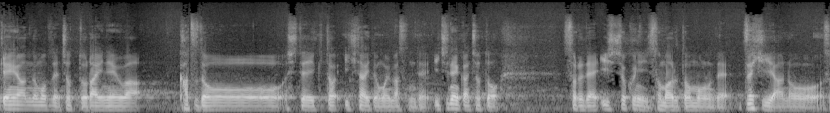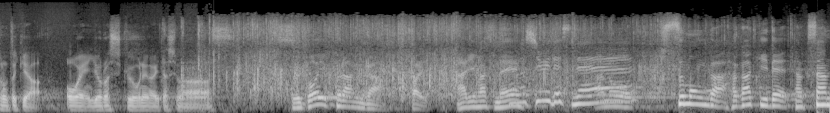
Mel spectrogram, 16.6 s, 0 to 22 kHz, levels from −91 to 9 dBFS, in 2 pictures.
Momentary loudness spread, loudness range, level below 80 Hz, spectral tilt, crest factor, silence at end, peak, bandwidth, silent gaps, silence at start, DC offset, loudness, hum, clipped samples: 5 LU; 3 LU; -48 dBFS; -4 dB/octave; 16 dB; 0 s; 0 dBFS; 20 kHz; none; 0 s; under 0.1%; -16 LUFS; none; under 0.1%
